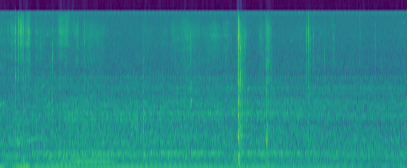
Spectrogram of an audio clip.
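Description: Manual-transmission car's engine running as the car pulls away and drives, heard from inside the cabin as a steady low hum. A sharp click sounds almost five seconds in, with a fainter one just after.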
